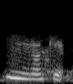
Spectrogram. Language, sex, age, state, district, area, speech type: Tamil, female, 18-30, Tamil Nadu, Mayiladuthurai, urban, conversation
